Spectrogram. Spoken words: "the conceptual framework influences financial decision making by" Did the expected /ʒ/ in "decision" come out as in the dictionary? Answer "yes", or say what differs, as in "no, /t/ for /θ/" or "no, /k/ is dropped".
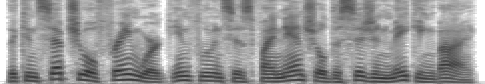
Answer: yes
